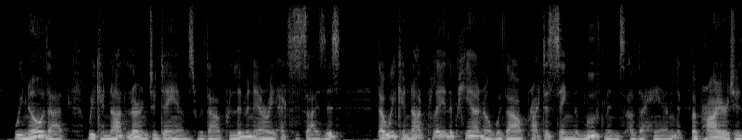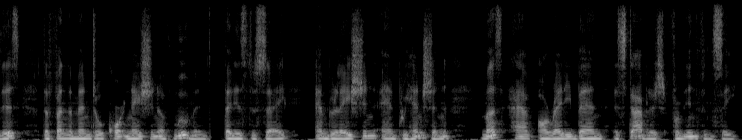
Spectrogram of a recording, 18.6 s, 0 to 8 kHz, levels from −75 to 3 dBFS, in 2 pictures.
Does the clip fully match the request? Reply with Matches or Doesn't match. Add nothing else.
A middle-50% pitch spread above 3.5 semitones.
Doesn't match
